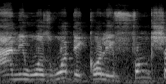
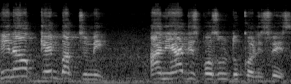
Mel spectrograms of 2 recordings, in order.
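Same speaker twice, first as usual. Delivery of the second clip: ordinary talk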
